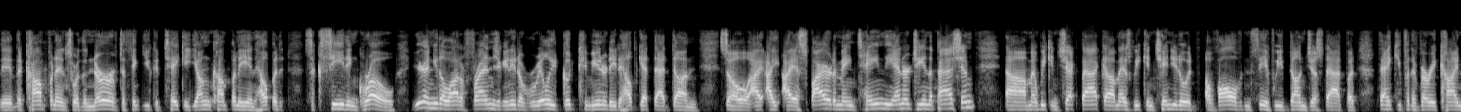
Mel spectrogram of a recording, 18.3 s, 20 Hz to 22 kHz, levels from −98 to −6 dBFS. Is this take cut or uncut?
uncut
